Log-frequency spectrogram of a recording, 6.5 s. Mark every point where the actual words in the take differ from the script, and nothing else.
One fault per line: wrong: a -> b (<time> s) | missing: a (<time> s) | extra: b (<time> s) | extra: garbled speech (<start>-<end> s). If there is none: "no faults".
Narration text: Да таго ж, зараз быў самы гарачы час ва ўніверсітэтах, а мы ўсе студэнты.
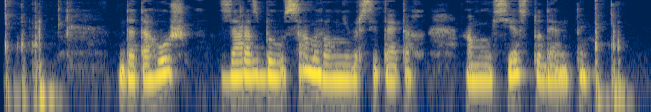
missing: гарачы час (3.2 s)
